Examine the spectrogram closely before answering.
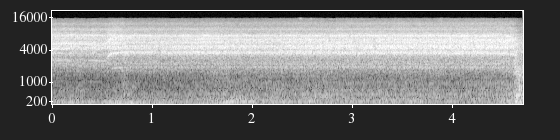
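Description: Cordless drill running at steady speed as its bit bores through a sheet-metal race-car deck panel: a continuous motor whine with grinding.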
